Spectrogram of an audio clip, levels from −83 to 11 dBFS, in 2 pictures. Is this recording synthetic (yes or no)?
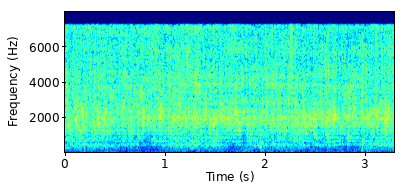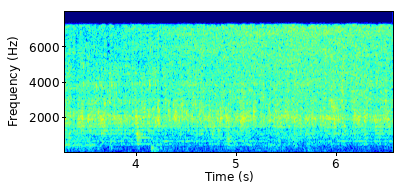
no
